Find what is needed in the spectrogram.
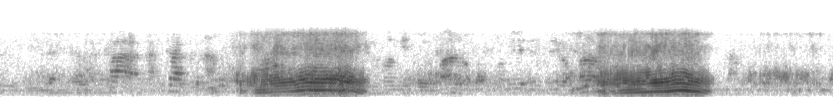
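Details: Sleeping adult man snoring: two long, vibrating snores on the in-breath, about three seconds apart, with quieter breathing between.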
